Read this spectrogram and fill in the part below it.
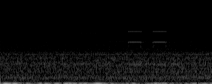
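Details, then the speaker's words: Late-1990s or early-2000s Gateway E-3400 desktop powering up with six bad capacitors: two short faint high beeps over fan hiss signal a CMOS settings error at POST. "Beep beep. CMOS settings are wrong, obviously."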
